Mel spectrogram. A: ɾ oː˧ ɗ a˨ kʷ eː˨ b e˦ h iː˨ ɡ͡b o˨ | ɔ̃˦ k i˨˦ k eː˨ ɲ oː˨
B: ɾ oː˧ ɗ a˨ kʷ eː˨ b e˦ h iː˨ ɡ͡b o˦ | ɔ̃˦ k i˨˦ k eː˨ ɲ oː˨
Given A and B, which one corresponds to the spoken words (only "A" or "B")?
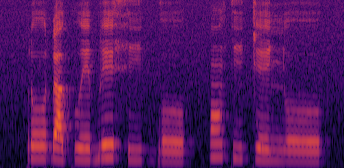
A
